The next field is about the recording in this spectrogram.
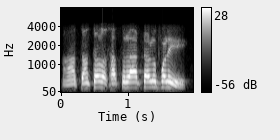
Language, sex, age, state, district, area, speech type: Odia, male, 60+, Odisha, Gajapati, rural, conversation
